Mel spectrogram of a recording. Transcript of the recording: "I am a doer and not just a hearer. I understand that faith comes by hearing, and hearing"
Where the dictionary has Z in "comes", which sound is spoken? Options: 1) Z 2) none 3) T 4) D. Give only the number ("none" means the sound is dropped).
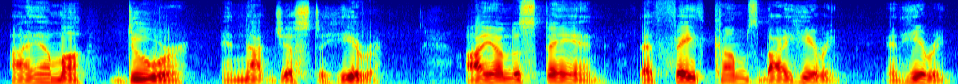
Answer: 1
